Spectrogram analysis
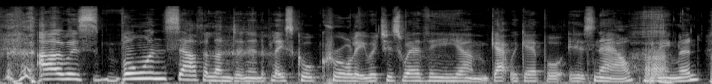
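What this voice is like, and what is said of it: Beautiful accent. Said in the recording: “you have a beautiful accent”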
